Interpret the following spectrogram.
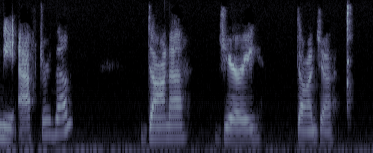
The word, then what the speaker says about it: Donje: my name so um i get don g a lot because it's d-o-n-j-e yeah um so never donja which is how it's actually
